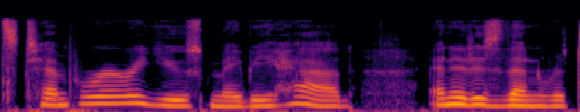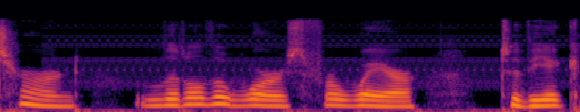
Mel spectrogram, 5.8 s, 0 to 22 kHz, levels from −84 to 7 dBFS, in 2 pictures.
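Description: Timecode bleed runs from 3.12 s to the end of this speech clip. Linear timecode from a neighbouring track or cable has leaked into the audio path. Its square-wave code flips between two pitches near 1 kHz and 2 kHz, so a steady, chirping warble sits faintly behind the speech, roughly 35 dB below it. The rhythm of the chirping fits code running at 24 frames per second.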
